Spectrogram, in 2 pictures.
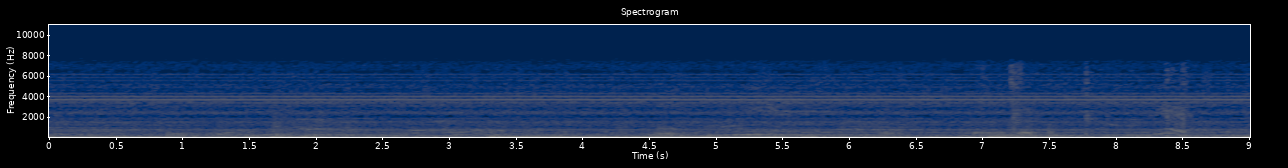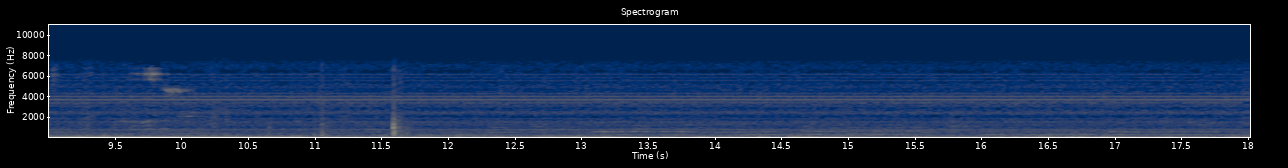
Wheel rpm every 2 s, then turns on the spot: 0, 0, 0, 0, 0, 0, 0, 0, 0.
none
